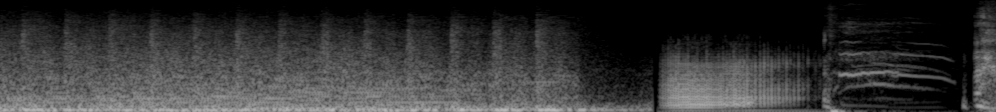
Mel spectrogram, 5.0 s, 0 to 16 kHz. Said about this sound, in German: In the U3 U-Bahn every morning at rush hour. The Phantom Farter strikes.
